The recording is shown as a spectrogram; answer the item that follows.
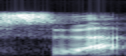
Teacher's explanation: starting off with sua, which means tiger, a rising tone there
